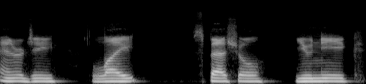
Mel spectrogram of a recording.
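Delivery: level, flat, slow robotic machine voice. Retelling the words a lit-up gadget spoke, in a robotic computer voice. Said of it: "in that computer voice".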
